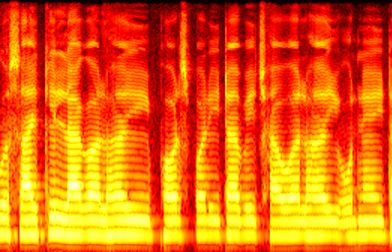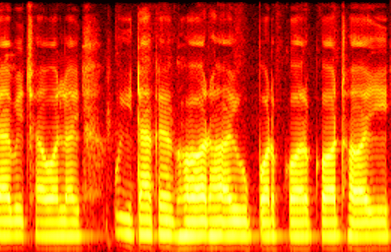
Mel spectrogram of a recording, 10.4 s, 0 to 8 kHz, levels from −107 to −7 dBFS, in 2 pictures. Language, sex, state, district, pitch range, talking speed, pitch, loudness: Bajjika, male, Bihar, Vaishali, 125-130 Hz, 125 wpm, 130 Hz, -21 LUFS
